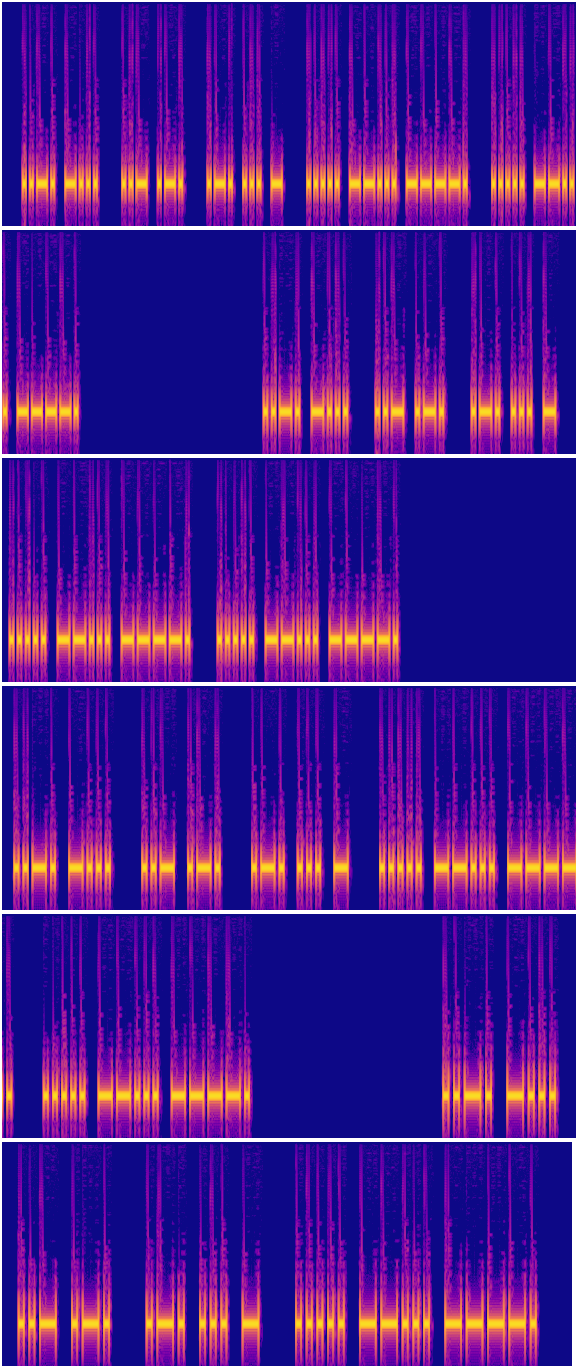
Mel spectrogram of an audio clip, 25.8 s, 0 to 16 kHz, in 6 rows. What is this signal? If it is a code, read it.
Morse code, heard as a keyed tone, about 37 wpm, 700 Hz. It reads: FB UR RST 579 579 FB UR RST 579 579 FB UR RST 579 579 FB UR RST 579
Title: Speed-Racing Common QSO Phrases - 30wpm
